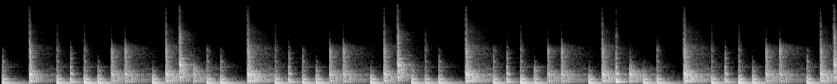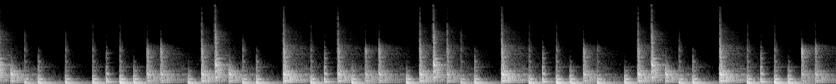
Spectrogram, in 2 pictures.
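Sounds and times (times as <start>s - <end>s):
rhythm: 0.0s - 16.7s.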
